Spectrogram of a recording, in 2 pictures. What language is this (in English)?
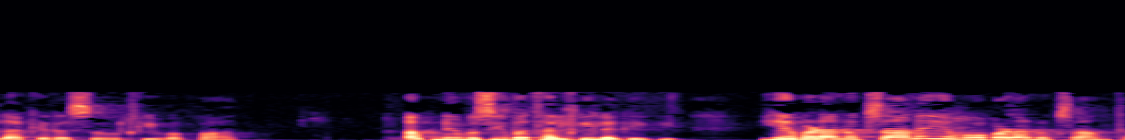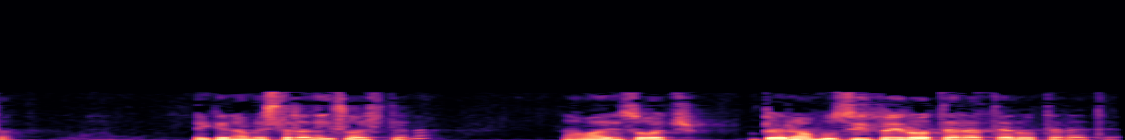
Urdu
